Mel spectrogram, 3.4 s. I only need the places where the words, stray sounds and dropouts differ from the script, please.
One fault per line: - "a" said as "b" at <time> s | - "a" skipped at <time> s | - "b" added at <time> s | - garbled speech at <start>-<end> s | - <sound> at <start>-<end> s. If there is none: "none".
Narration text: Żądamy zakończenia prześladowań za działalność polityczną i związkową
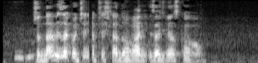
- dropout at 1.2-1.2 s
- "działalność polityczną i" skipped at 2.1 s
